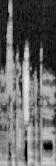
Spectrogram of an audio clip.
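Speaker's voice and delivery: overwrought, hysterical, histrionic, angry outburst. Mocking people who want the board sacked: imitating mad histrionic fans. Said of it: "them mad histrionic people that are saying".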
